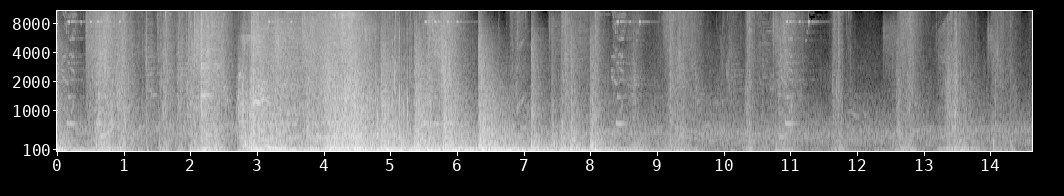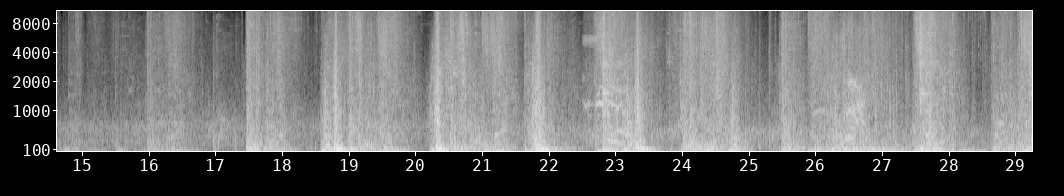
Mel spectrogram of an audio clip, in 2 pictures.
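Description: Weapons fire and energy blasts burst in quick succession.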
